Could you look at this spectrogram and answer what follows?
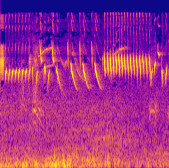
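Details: Goldfinch mule hybrid giving its stimulation song for training: a run of swooping high slurred notes, then a fast, even, buzzy trill of rapid repeated notes, and a last few downslurs.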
